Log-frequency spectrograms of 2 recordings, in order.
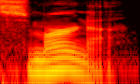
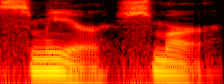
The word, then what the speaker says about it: Smyrna: I actually think it's Smyrna, and is how they say it, not Smear, Smyrna, Delaware.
